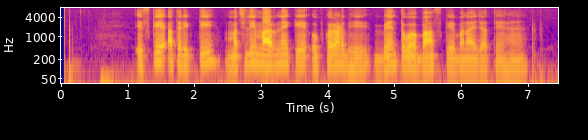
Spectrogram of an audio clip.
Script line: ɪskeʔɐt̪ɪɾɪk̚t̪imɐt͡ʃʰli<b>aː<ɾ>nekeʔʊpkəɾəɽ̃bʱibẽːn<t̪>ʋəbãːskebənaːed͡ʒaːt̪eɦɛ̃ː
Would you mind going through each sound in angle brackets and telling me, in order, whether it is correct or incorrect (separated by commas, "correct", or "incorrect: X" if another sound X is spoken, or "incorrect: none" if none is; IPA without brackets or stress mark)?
incorrect: m, correct, correct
